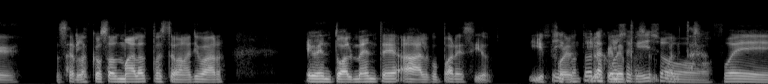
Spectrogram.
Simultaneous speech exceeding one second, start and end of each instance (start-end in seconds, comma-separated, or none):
5.4-7.0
